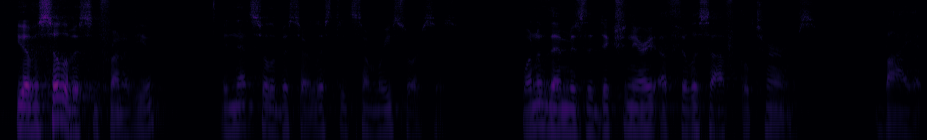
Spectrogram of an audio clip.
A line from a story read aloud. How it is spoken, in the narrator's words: he very quietly said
